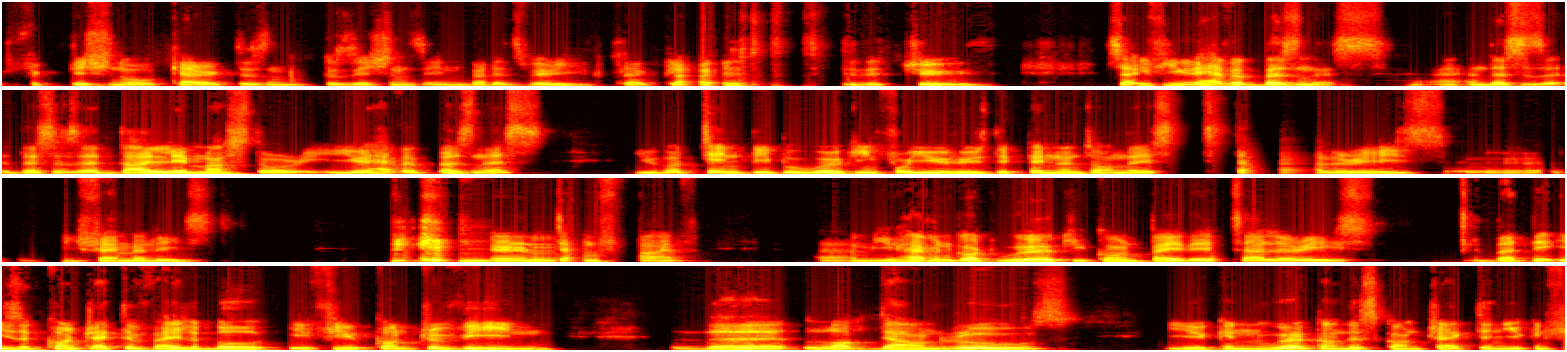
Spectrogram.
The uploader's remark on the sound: Breakthru Business Forum ZOOM Meeting.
